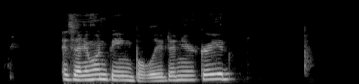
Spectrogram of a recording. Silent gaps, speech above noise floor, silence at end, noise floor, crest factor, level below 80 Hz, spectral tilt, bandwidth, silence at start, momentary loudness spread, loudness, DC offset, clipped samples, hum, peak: none; 59 dB; 0.5 s; -77 dBFS; 18 dB; -66 dBFS; -6.5 dB/octave; 11.5 kHz; 0.6 s; 6 LU; -20 LUFS; under 0.1%; under 0.1%; none; -4 dBFS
